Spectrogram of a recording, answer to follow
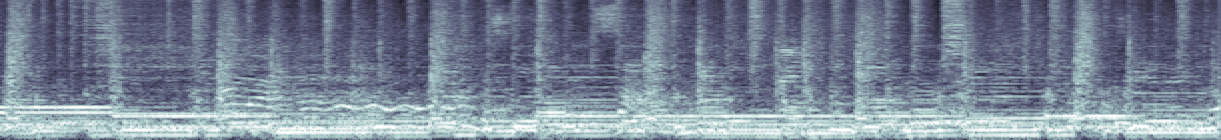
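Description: Live blues band playing: electric guitar with bass guitar, drum kit and long held keyboard chords, at a steady tempo.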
